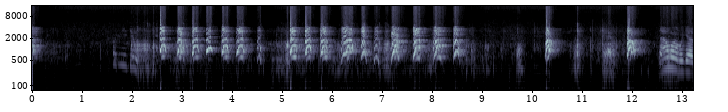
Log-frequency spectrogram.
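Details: Pet Cocker Spaniel Sugar, indoors and excited by a spin mop, gives fast runs of high barks broken by short pauses, then ends with a whining, wavering cry; mop taps are heard throughout.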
